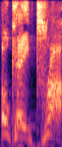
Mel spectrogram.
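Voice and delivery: play-acted, very high pitched screamed yell. Retelling the father's order on the speeding sailboat: imitating father screaming. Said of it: "And he screams".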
